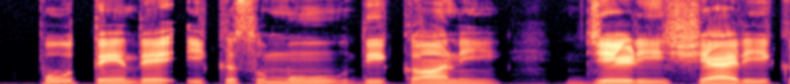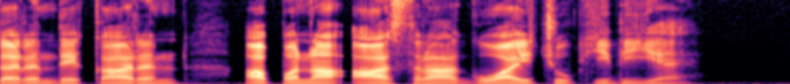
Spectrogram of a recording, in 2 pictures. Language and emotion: Dogri, neutral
